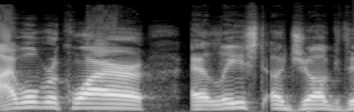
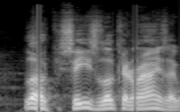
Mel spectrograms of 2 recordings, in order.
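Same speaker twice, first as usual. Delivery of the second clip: plain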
